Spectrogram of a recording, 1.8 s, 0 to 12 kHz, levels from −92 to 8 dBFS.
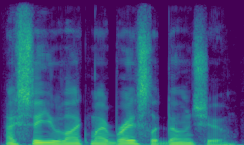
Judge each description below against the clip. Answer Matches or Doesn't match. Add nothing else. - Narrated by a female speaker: Doesn't match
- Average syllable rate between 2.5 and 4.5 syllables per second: Doesn't match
